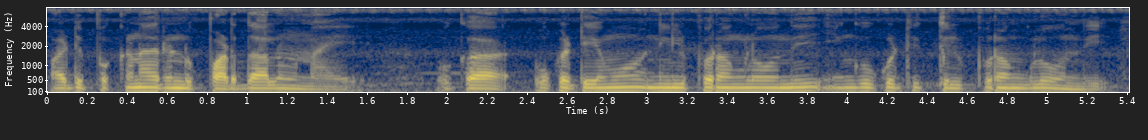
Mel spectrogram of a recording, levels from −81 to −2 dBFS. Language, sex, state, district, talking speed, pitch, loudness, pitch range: Telugu, male, Telangana, Hyderabad, 135 wpm, 120 Hz, -20 LUFS, 115-125 Hz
